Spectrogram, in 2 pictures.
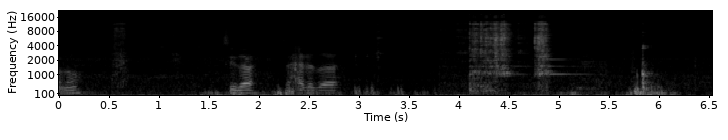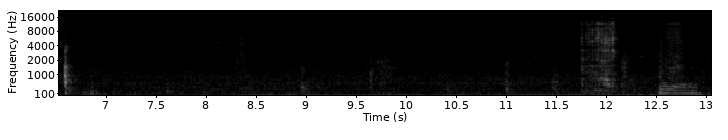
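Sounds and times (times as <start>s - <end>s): trowel clinking and scraping on brick: 3.8s - 6.1s, 11.2s - 13.0s.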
